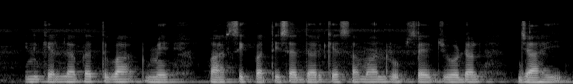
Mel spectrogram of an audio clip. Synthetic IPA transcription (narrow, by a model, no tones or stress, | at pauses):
ɪnkeləɡət̪baɡmeʋaɾsɪk̚pɾət̪isəd̪əɾkesəmanɾupsed͡ʒoɽəld͡ʒai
